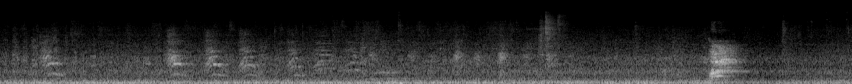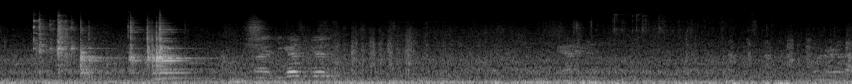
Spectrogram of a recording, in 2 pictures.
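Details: Adoptable shelter dogs playing and running together at a daycare, with a few sharp barks near seven and ten seconds and scattered yips over a steady low rumble of room noise.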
